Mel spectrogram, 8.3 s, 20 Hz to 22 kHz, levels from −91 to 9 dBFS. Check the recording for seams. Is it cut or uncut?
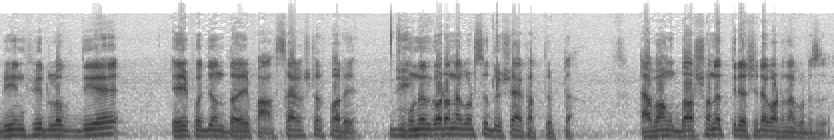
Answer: uncut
